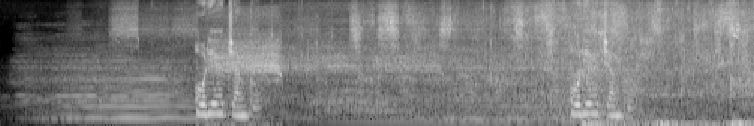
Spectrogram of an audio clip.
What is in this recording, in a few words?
evil strings whispering voices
